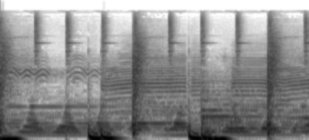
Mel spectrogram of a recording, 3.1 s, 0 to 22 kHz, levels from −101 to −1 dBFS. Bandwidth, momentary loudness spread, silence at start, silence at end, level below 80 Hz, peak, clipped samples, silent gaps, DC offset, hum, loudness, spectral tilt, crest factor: 14.5 kHz; 12 LU; 0 s; 0 s; -10 dBFS; 0 dBFS; under 0.1%; none; under 0.1%; none; -12 LUFS; -5.5 dB/octave; 10 dB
